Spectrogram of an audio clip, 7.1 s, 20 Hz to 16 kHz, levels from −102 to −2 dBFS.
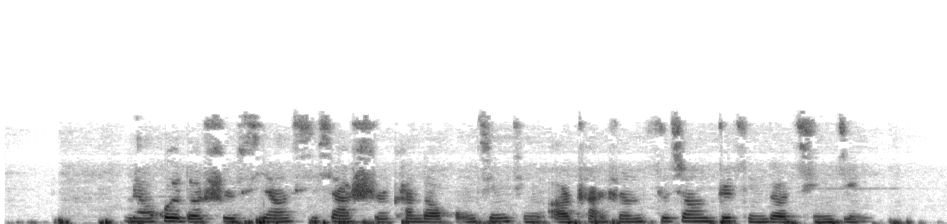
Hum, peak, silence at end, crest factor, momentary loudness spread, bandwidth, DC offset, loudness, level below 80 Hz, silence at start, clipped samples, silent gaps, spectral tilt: none; -2 dBFS; 0.25 s; 20 dB; 10 LU; 8 kHz; under 0.1%; -21 LUFS; -44 dBFS; 0.25 s; under 0.1%; none; -7 dB/octave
